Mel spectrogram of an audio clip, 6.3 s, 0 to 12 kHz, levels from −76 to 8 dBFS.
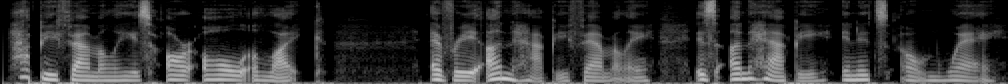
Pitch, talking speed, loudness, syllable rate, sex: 170 Hz, 135 wpm, -20 LUFS, 5.7 syllables/s, female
